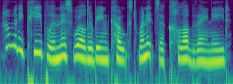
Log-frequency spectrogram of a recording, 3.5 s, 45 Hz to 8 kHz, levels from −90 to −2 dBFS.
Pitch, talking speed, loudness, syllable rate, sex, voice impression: 235 Hz, 255 wpm, -16 LUFS, 7.2 syllables/s, female, very feminine, slightly young, slightly adult-like, very thin, slightly tensed, slightly powerful, bright, very hard, very clear, fluent, cute, very intellectual, very refreshing, sincere, calm, friendly, very reassuring, unique, slightly elegant, slightly wild, very sweet, lively, slightly kind, slightly intense, slightly sharp, light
